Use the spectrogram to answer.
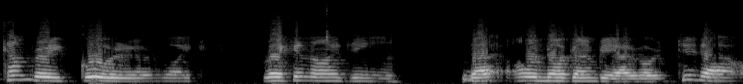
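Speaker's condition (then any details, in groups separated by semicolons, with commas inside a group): Cerebral palsy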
